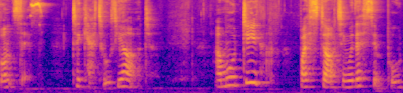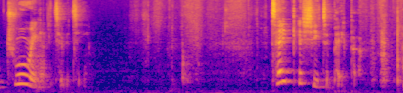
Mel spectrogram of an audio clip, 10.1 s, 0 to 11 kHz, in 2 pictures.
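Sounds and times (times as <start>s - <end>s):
clipboard paper rustling: 6.7s - 8.4s, 9.4s - 10.0s.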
